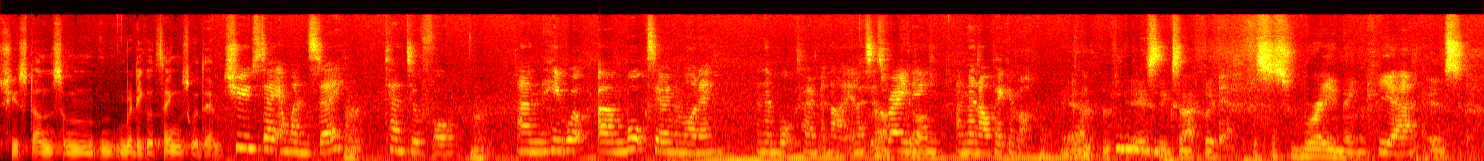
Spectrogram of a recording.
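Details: Adult speakers in conversation; conversational speech.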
